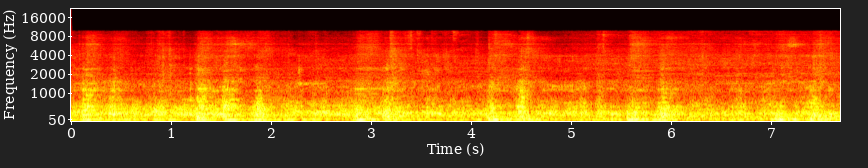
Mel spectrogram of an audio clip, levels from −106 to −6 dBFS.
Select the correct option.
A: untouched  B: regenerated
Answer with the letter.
B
